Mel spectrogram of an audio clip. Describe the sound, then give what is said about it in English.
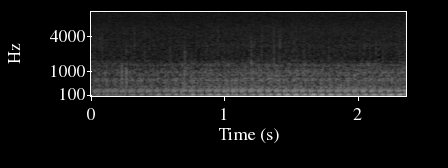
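A steady, rumbling car engine drones continuously, with a low throbbing hum that holds even, as the car is driven toward a farm a few miles out of town. “Now they are in their car heading toward the Descari Farm a few miles out of town.”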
